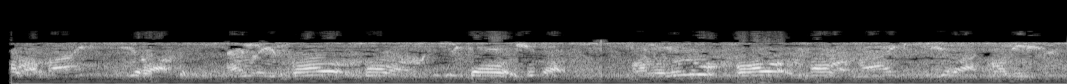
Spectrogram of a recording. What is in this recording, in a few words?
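40m single sideband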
